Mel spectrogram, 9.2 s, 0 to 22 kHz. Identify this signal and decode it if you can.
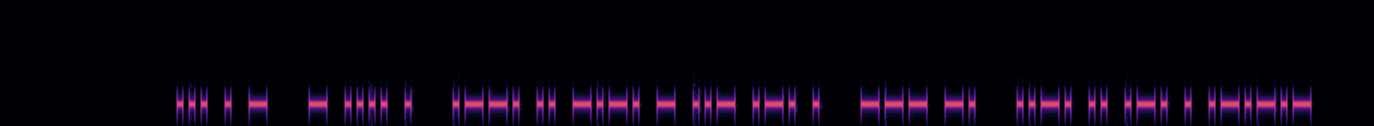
Morse code, heard as a keyed tone, about 30 wpm, 700 Hz. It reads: SET THE PICTURE ON FIRE.
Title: Sentences from Top 1000 Words - Review Part 1 - 30wpm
